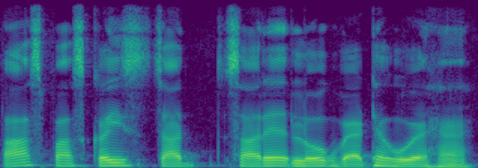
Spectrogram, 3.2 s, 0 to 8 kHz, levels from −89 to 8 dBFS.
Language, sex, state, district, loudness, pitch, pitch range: Hindi, male, Jharkhand, Garhwa, -15 LUFS, 120 Hz, 110-130 Hz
